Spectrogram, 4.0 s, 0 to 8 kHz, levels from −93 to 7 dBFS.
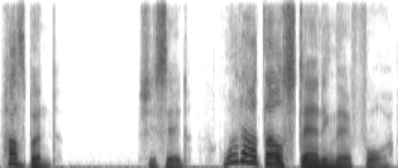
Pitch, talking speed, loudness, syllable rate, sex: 185 Hz, 135 wpm, -17 LUFS, 4.3 syllables/s, male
